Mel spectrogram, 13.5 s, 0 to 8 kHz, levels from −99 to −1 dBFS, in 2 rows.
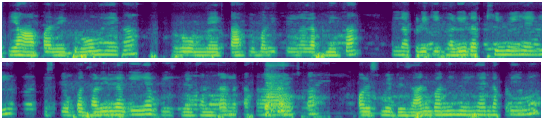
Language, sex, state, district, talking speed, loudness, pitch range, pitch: Hindi, female, Maharashtra, Pune, 145 wpm, -19 LUFS, 180-205 Hz, 190 Hz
